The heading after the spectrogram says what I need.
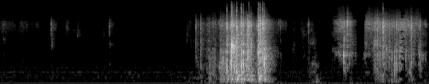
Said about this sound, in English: I just cut the deck.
